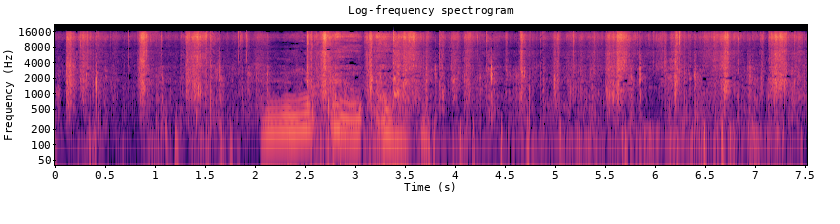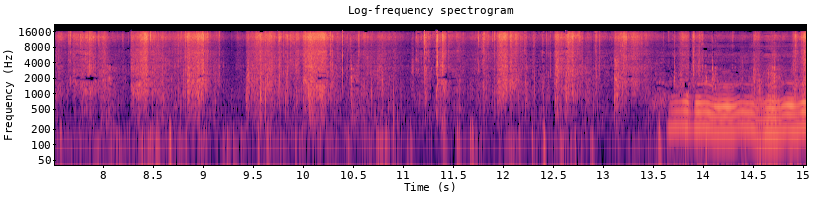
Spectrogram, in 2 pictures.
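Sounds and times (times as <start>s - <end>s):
footsteps crunching dry leaves: 0.0s - 15.0s.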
